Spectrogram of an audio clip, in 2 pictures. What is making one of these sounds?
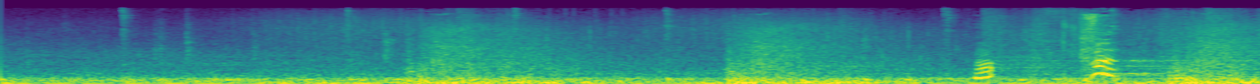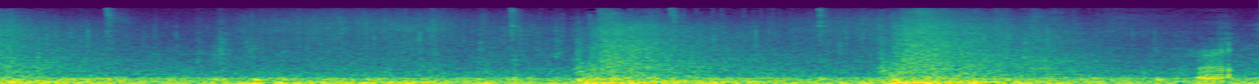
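Fire spells roar and whoosh in bursts.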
